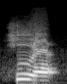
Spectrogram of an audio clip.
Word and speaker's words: hear: H, then ईयर, हियर, are bracket में है तो इसको प्रोनाउंस नहीं किया जाता है ब्रिटिश इंग्लिश में, लास्ट पर जो आर होता है, ईयर अमेरिकन में प्रोनाउंस किया जाता है, दैट्स व्हाई इट इज, ये इसको ब्रैकेट में रखा गया है।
